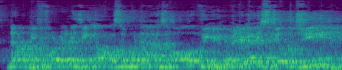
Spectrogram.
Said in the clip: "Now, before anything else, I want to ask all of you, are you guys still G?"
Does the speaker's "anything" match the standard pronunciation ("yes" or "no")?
yes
